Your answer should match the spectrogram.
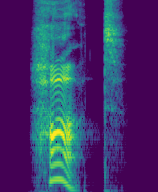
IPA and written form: hɑːt (hot)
